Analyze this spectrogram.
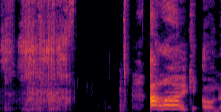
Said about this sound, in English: Let me take another sip of this tea. Hold on.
